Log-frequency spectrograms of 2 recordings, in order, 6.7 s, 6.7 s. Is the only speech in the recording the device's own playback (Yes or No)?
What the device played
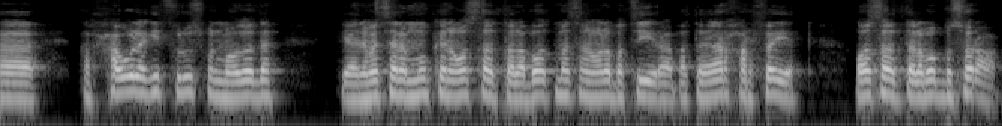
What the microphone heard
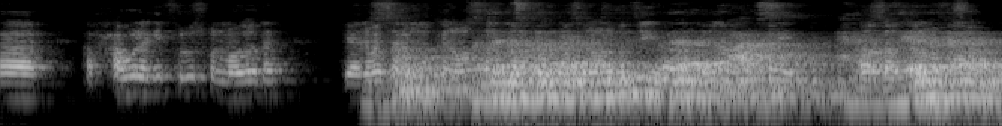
No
